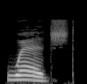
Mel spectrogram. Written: wedged

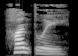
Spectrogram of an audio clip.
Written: huntly

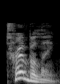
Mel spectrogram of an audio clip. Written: trembling

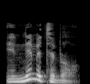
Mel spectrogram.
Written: inimitable

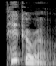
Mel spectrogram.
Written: picaro

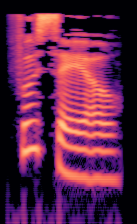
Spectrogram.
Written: fusayo

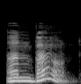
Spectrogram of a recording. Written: unbound

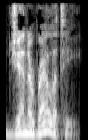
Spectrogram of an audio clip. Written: generality

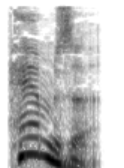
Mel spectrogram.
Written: hamza

